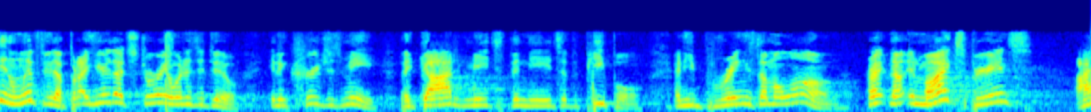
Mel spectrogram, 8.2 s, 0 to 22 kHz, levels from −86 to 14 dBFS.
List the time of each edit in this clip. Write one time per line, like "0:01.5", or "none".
0:06.4

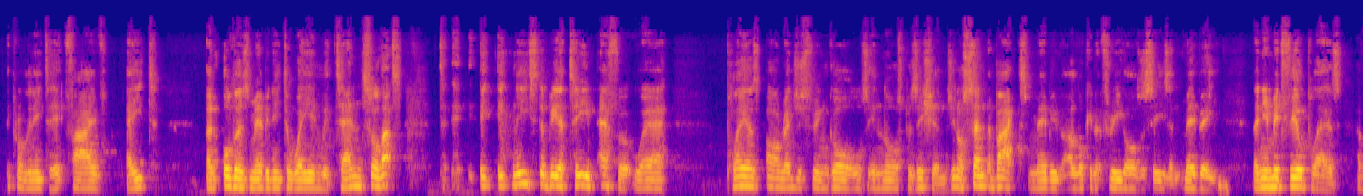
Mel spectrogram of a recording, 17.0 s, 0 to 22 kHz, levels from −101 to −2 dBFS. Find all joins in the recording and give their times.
none

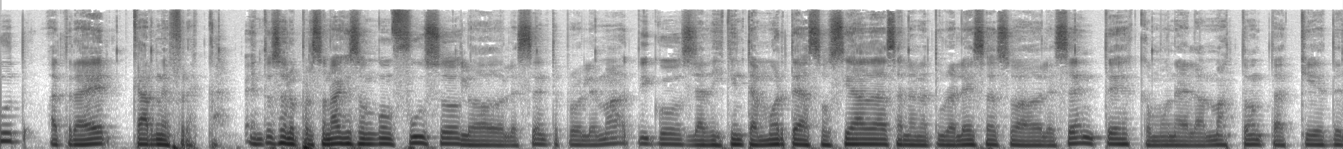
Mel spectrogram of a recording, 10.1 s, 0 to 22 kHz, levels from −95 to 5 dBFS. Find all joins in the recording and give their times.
0:03.4

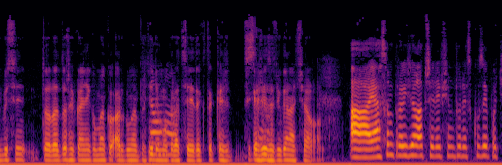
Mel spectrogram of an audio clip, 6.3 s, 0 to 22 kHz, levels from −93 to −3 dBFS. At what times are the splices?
0:03.1
0:04.4

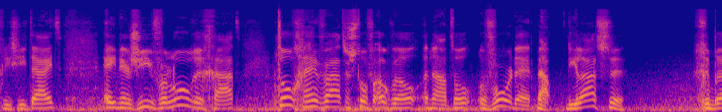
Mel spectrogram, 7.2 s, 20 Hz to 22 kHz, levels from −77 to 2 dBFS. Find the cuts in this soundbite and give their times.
0:02.7
0:05.3

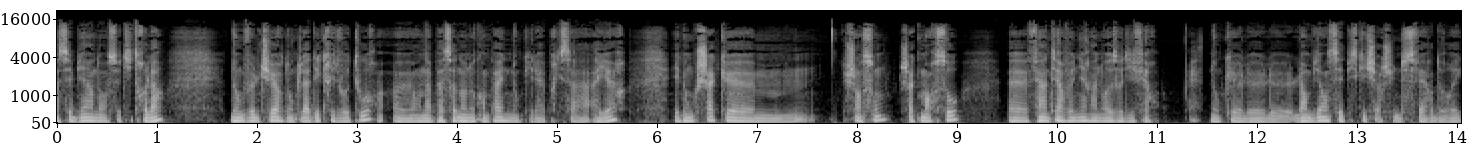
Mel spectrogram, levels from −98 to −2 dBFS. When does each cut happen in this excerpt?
0:01.6
0:11.4
0:12.9

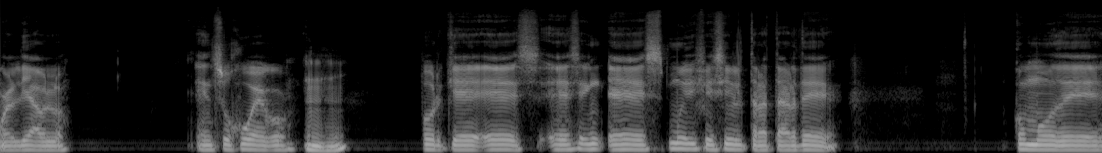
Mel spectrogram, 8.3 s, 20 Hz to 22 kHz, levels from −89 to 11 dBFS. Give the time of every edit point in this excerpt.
none

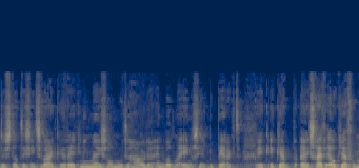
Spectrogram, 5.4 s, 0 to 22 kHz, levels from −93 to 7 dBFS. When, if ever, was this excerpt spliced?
0:03.8

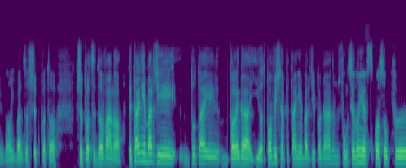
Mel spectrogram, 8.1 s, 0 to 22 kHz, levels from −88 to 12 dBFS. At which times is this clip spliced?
0:02.5
0:06.8

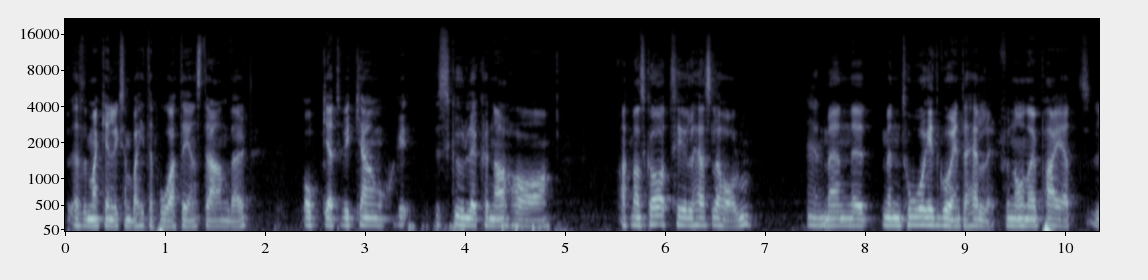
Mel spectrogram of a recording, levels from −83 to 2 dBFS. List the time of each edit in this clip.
none

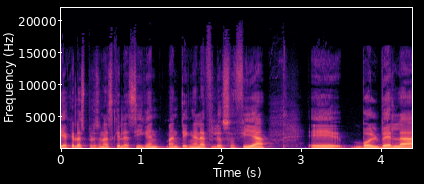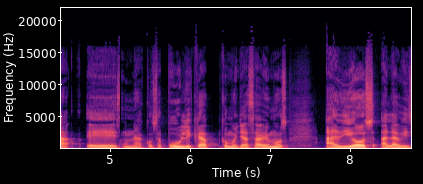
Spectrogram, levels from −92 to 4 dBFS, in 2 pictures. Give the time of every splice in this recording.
0:05.1
0:06.4

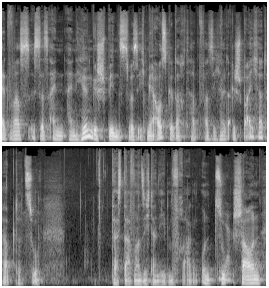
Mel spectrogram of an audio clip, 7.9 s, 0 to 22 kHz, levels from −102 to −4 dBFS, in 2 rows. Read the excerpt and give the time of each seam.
0:03.4

